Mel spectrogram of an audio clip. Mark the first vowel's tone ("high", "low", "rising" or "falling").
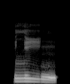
falling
